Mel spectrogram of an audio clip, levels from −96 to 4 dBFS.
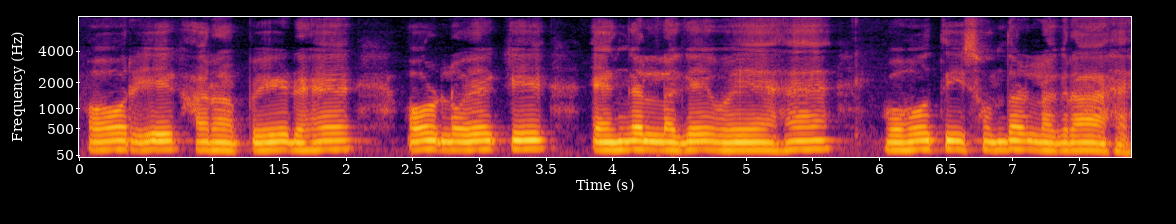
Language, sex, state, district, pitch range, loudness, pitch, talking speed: Hindi, male, Rajasthan, Jaipur, 120-135 Hz, -14 LUFS, 125 Hz, 135 wpm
